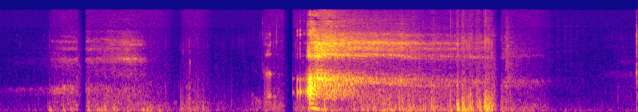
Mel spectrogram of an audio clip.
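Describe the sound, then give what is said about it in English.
Several short, airy sipping sounds lead into one long, loud slurp of hot coffee that trails off with a soft breathy finish. No one speaks. “And join me now for the unparalleled pleasure, the dopamine, hit of the day. The thing that makes everything better. Yeah. It's called the simultaneous sip.”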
